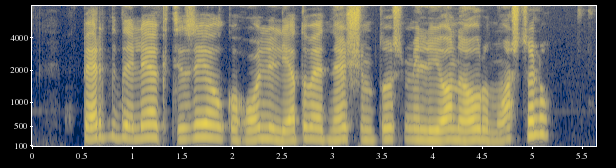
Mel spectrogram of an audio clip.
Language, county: Lithuanian, Vilnius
